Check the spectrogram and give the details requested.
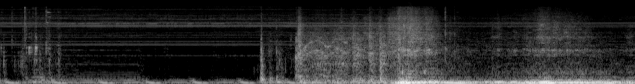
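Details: Ford Mustang 5.0 mass air V8 running a rebuilt A9L computer under test, after fuel pump prime: quiet clicks, engine catches around three seconds and settles into steady, even high idle before closed loop; healthy start.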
